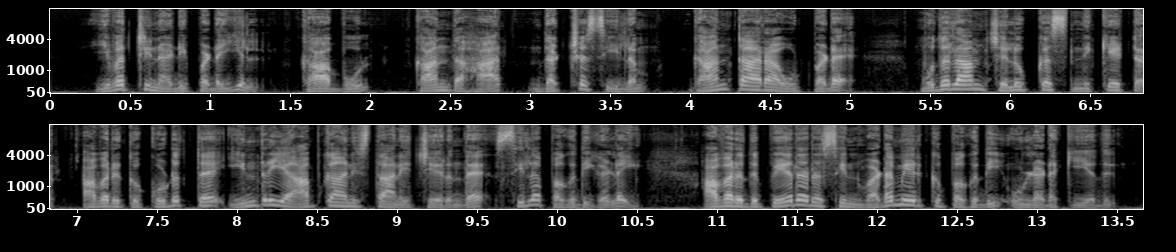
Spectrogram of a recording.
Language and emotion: Tamil, neutral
